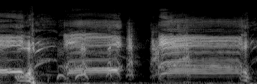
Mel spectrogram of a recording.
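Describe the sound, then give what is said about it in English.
A voice imitates an old 1980s dot-matrix printer that used roll paper with holes along the sides: two loud, buzzy, high-pitched screeching bursts separated by a brief pause, the second burst longer and steadier, with no words spoken. “That was what the printer used to sound like.”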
